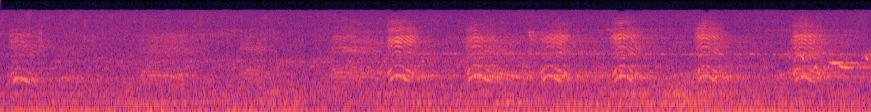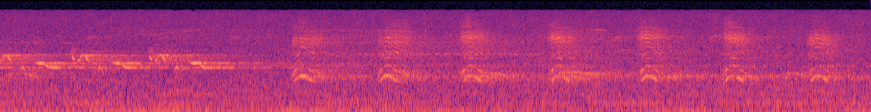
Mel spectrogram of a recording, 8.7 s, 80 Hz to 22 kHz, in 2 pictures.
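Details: Crows repeatedly attacking eagles on 26 April 2015, giving harsh caws in a fast, uneven series of about two and a half per second over a steady low hum, with a brief run of higher, thinner stacked notes midway.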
